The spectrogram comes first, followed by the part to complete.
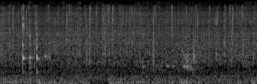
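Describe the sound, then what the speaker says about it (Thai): Sea Crown canned fish sizzles in a pan in a broad, continuous crackle, close and steady, with a few small scrapes of stirring and no voices. "เราก็ใส่ปลากระป๋องนะคะวันนี้เราใช้เป็นปลากระป๋องมงกุฎทะเลนะคะ"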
